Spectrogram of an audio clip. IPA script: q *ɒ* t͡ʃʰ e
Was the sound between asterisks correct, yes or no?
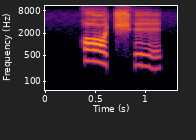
yes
